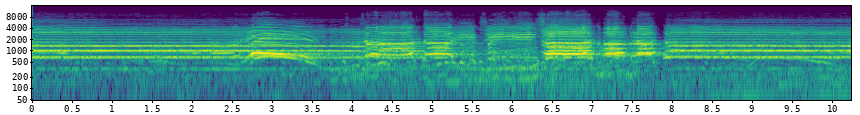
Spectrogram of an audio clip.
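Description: A choir singing without accompaniment. Long held chords break into shorter phrases in the middle, and one voice sweeps up and down in pitch about three seconds in.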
